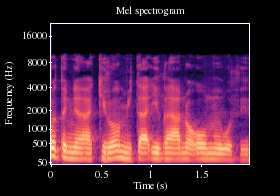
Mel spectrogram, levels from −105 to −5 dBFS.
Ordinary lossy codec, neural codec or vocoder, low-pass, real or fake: none; autoencoder, 22.05 kHz, a latent of 192 numbers a frame, VITS, trained on one speaker; 9.9 kHz; fake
